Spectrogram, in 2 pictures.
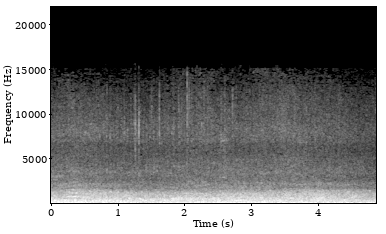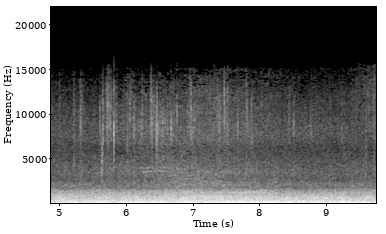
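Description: Steady street background noise: an even rumble and hiss with no clear single source.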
